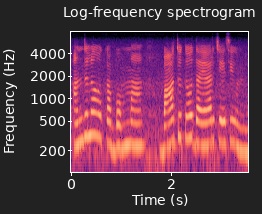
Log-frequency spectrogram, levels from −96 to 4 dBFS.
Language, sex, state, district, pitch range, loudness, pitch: Telugu, female, Telangana, Hyderabad, 230-265 Hz, -15 LUFS, 245 Hz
